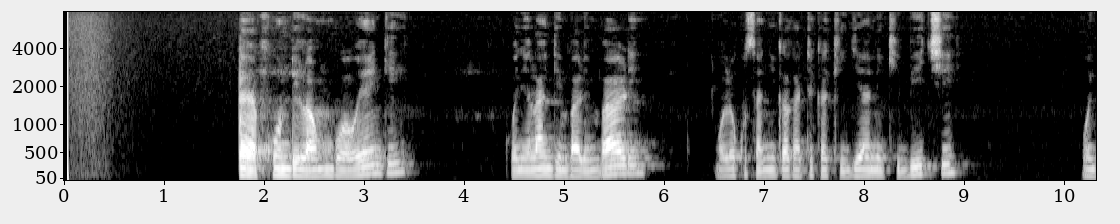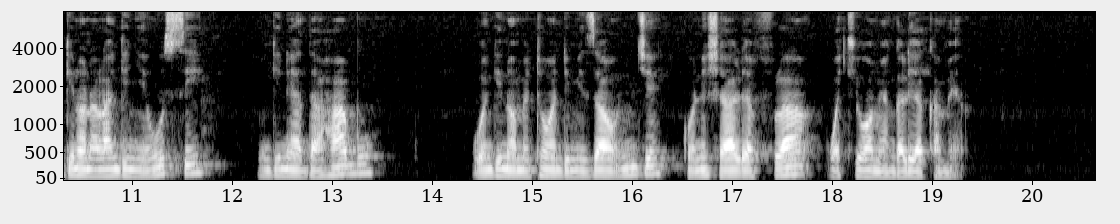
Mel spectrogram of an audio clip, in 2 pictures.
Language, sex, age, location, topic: Swahili, male, 25-35, Dar es Salaam, agriculture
